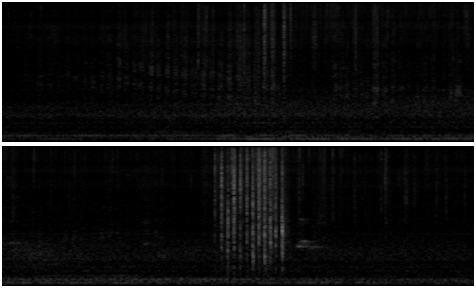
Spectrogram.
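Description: A dog panting in quick, rapid breaths, loudest in a burst of about a second some ten seconds in, over a steady low hum.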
